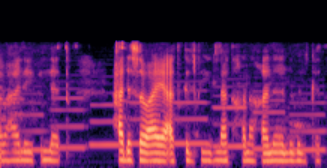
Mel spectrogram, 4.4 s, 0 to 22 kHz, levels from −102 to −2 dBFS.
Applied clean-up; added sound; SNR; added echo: none; Wind instrument, woodwind instrument; 18 dB; none.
